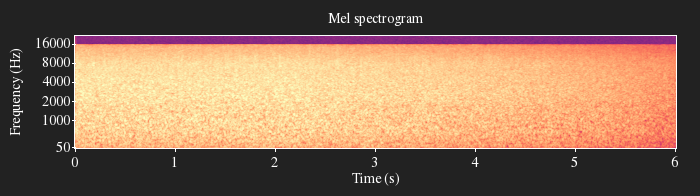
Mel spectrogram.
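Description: Waterfall rushing: a steady, even wash of water noise that fades away over the last three seconds.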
